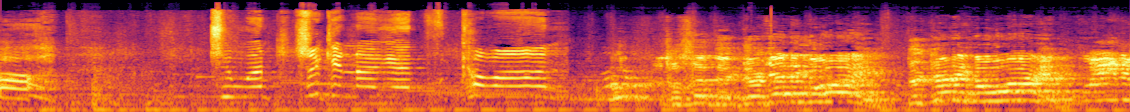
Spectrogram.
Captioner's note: groans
